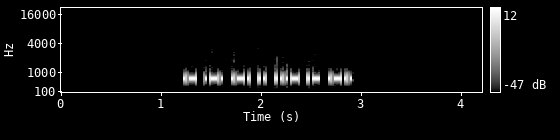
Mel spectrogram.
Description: Morse code, heard as a keyed tone, about 42 wpm, 700 Hz. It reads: ARRIVAL
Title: Seven Letter Words - 45wpm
